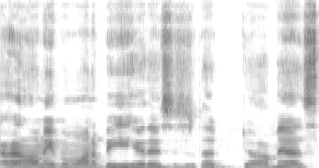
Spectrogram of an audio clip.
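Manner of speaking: put-on low, sullen, bored teenage-girl voice. Imitating a teenage girl recording a Duolingo voice: imitating a bored teenage girl. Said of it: "they just had a teenage girl".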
